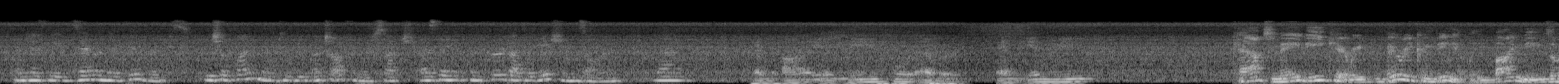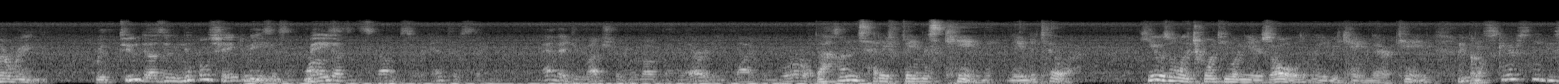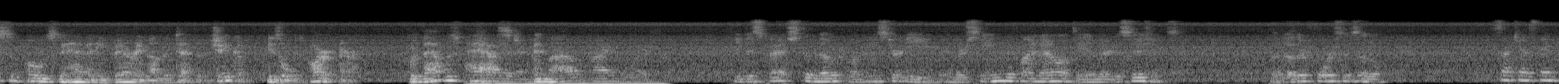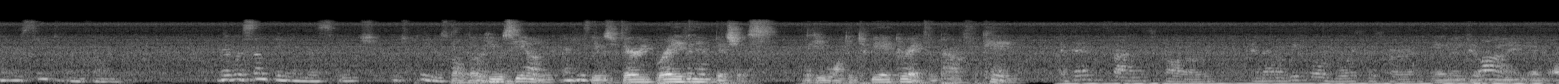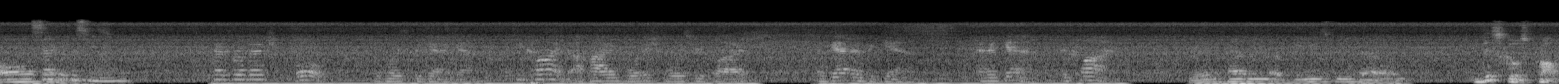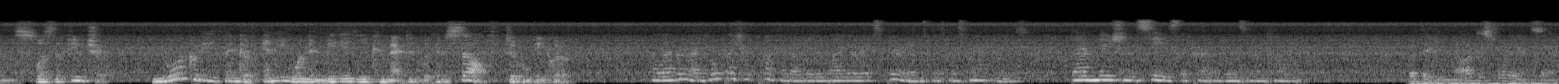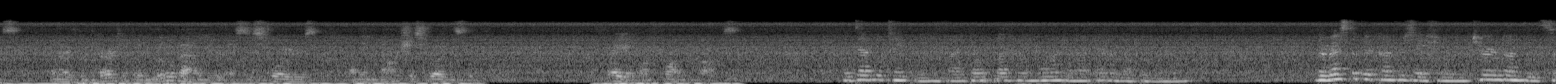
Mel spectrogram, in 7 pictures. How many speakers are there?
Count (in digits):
8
